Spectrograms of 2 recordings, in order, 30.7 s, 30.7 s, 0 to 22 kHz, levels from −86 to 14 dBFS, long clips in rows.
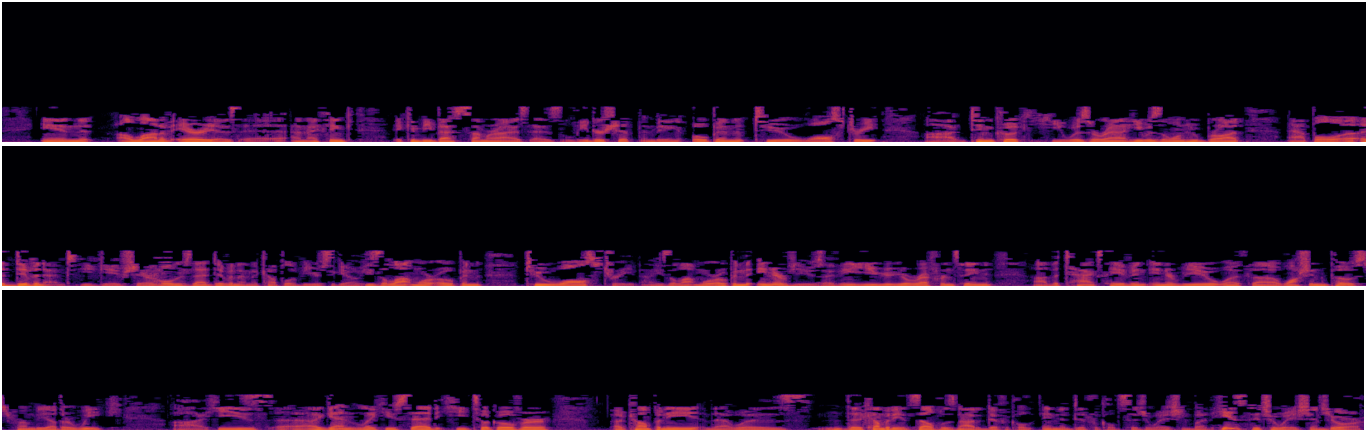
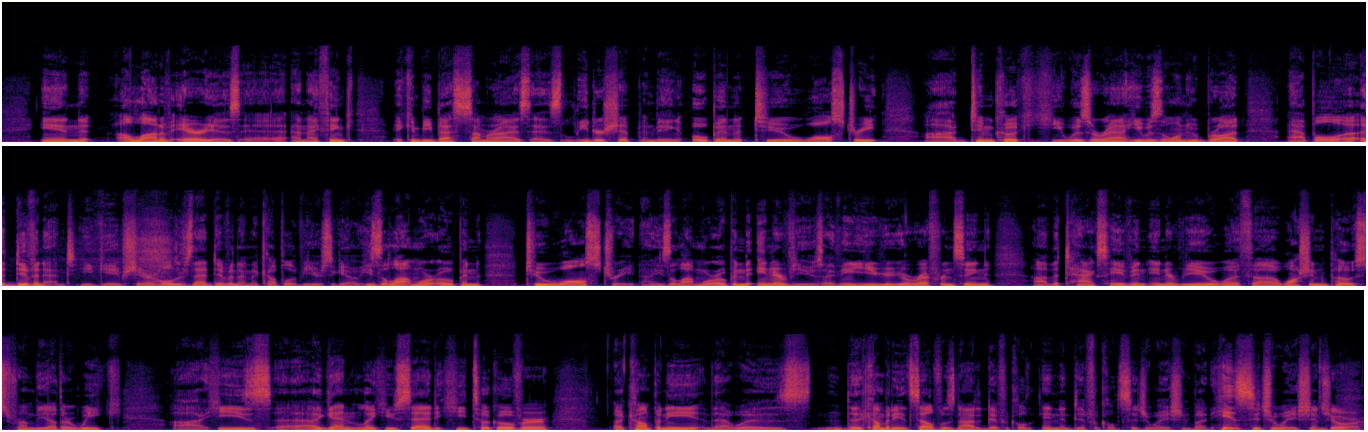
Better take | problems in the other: second | garbled, watery; badly; nothing above 5.5 kHz

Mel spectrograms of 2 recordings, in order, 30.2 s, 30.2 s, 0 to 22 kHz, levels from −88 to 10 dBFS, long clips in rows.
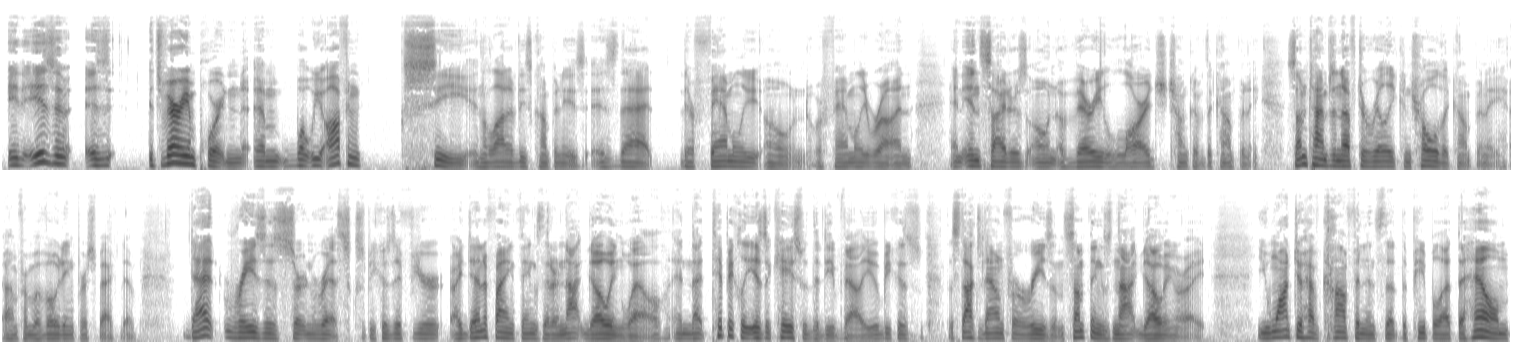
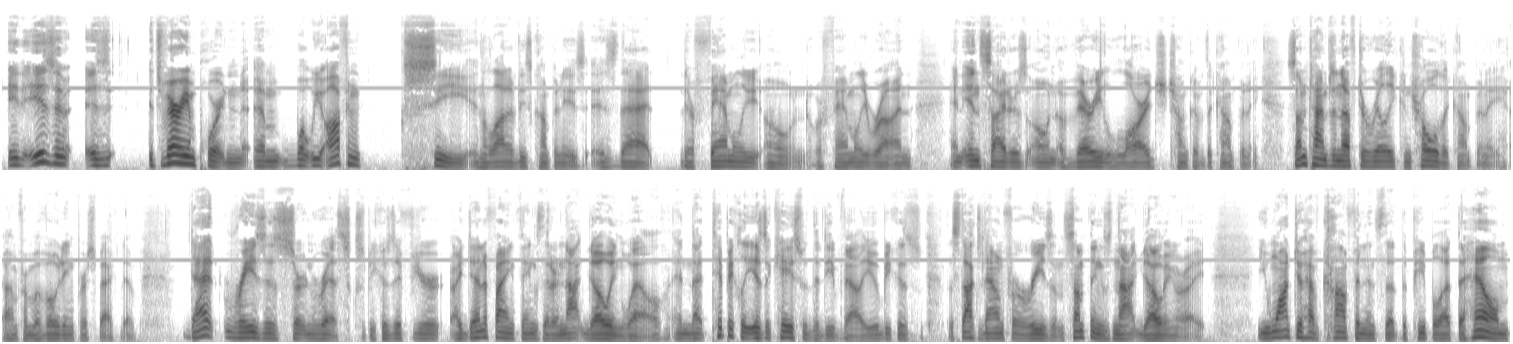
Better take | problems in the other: first | high-pitched whine; faint; throughout; 2.5 kHz, 30 dB below the speech

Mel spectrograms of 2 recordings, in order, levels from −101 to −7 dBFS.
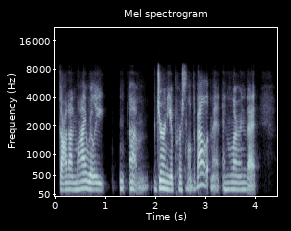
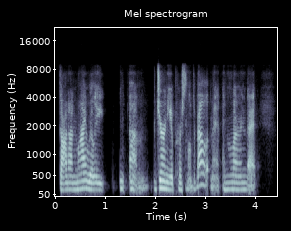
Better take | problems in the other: first | garbled, watery; badly; nothing above 8 kHz; slightly in the first

